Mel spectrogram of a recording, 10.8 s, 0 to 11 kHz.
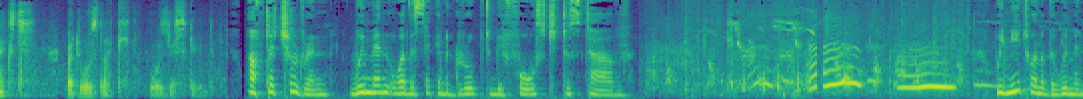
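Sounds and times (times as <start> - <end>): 
speech: 0.0 - 6.7, 10.0 - 10.8
faint outdoor noise: 0.0 - 10.8
drawn-out chicken cackle: 6.4 - 10.0
chickens clucking and squawking in a home compound: 6.4 - 10.7.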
